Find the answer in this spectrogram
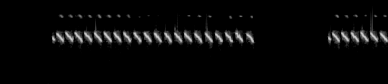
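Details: A canary sings a fast, even trill of high, clipped notes for two seconds, falls silent, then starts the same rapid rolling trill again.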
